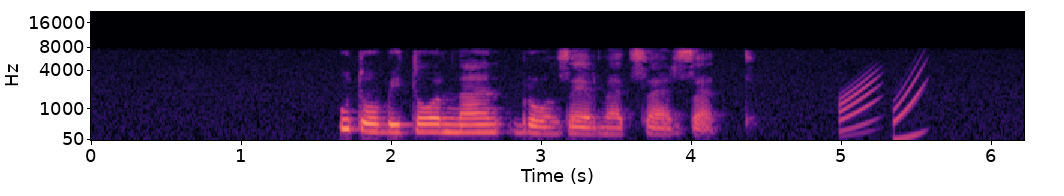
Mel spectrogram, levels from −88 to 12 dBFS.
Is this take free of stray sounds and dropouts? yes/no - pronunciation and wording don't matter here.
no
